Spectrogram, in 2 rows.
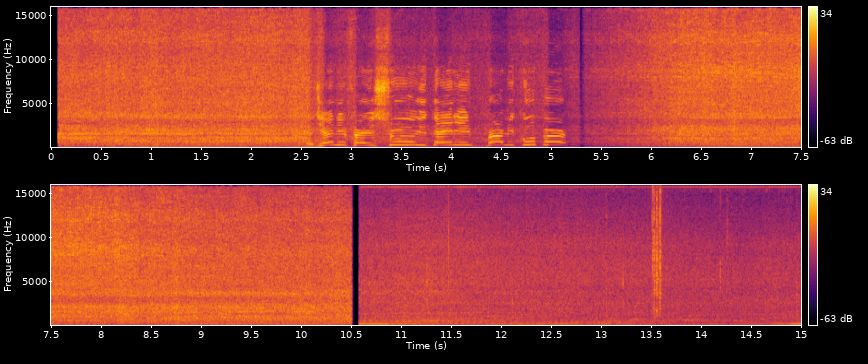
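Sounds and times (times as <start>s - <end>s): motor engine running: 0.1s - 4.6s
low engine drone: 0.1s - 15.0s
traffic noise: 0.1s - 15.0s.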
